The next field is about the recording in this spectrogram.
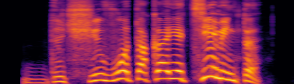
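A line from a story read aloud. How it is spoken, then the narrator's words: Sudden shout. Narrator (Russian): вдруг крикнул Иван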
